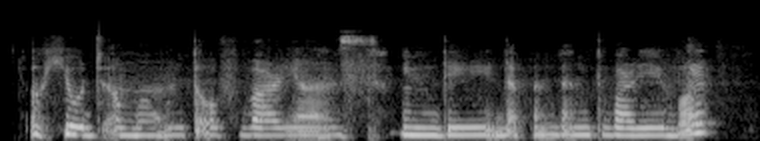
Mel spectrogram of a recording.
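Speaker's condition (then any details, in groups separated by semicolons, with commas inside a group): No condition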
